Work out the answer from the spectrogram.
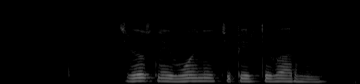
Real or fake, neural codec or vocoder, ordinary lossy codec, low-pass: real; none; none; none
